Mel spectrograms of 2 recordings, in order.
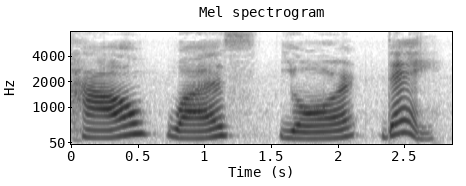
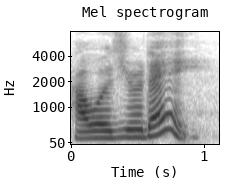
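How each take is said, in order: First: Very slow, every word of How was your day stretched; slow practice read. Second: Said in the usual way. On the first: Shown as a demonstration. 학생들이 따라 하도록 천천히 읽어 주는 선생님. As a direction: spell it out slowly for learners. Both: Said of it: "자, 발음해 볼까요?".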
